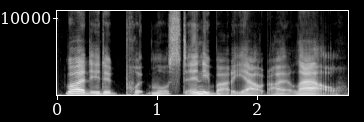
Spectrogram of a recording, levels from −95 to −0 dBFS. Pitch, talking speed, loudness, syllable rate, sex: 150 Hz, 165 wpm, -20 LUFS, 4.5 syllables/s, female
